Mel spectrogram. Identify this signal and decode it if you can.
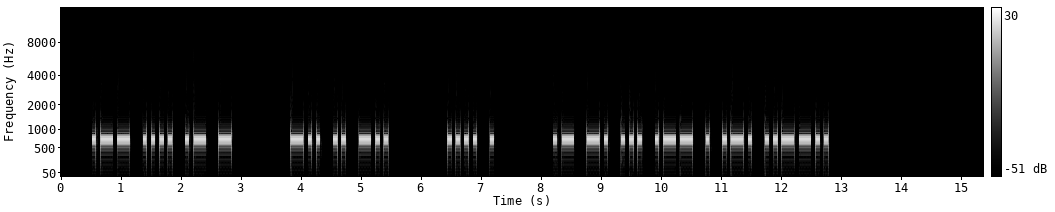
Morse code, heard as a keyed tone, about 17 wpm, 700 Hz. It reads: WHAT DID HE ANSWER?
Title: 2x Word-Spacing - Sentences from Top 300 Words - 17wpm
